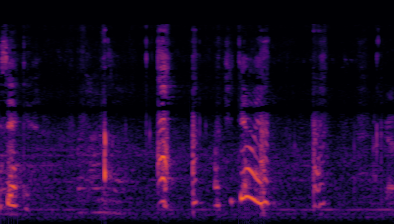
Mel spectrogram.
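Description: Several abrupt, short voiced gulping sounds at irregular intervals, with faint room noise: hiccups.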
